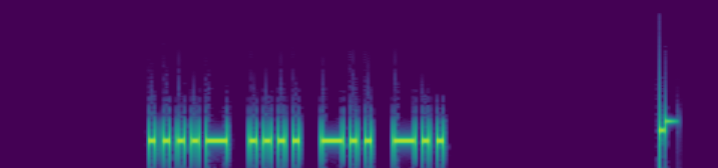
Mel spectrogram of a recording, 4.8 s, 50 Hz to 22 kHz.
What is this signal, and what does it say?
Morse code, heard as a keyed tone, about 25 wpm, 700 Hz. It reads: 4HDD
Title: Four Challenging Letter-Number Combinations 25wpm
